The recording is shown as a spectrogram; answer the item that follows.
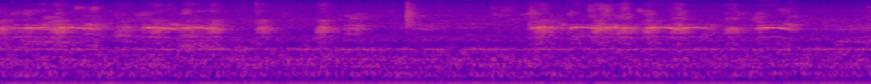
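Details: Chirping from a breeding pair of budgerigars: thin whistled warbling phrases and scratchy chatter coming in bursts, with a pause mid-way, over a constant low hum and faint room noise.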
